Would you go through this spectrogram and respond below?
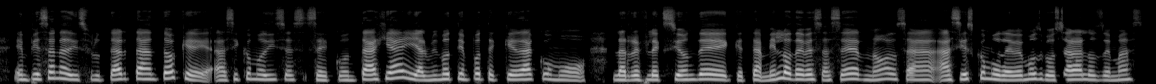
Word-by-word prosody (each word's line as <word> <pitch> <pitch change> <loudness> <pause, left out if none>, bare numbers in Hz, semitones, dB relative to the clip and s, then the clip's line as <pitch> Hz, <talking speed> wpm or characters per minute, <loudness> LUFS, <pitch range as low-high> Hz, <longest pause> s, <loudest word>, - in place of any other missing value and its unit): empiezan 240 +5 0
a - - +3
disfrutar 220 +1 -1
tanto 255 +3 +2
que, 215 -10 0
así 200 +4 -4
como 240 -1 -3
dices, 220 -1 -3
se 200 -1 -3
contagia 225 +10 +1
y, 260 -7 +2
al 200 -1 +2
mismo 215 +4 +1
tiempo, 250 0 -1
te 230 -3 -5
queda 230 +1 +2
como 205 -7 -3 0.2
la 210 -1 +3
reflexión 210 +2 0
de 225 -3 +3
que 195 - -4
también 215 +6 0
lo 270 -2 +5
debes 230 -2 +1
hacer, 225 +4 0
¿no? 215 +4 -2
O 240 - -3
sea, 215 -2 -2
así 210 +4 -1
es 240 - +2
como 260 -5 +1
debemos 210 +4 +2
gozar 215 +1 0
a 225 - +5
los 215 -3 -3
demás. 210 +4 -4
225 Hz, 185 wpm, -24 LUFS, 205-240 Hz, 0.2 s, lo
